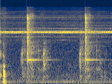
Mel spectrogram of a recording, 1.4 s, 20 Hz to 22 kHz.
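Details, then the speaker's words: Suzuki Satria 120R engine lacking power, crank turned slowly by hand during teardown: two sharp metallic ticks from inside the block, a bad sign of severe internal wear. "ini jika saya putar bisa teman-teman dengar di bagian blok ada bunyi tek"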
